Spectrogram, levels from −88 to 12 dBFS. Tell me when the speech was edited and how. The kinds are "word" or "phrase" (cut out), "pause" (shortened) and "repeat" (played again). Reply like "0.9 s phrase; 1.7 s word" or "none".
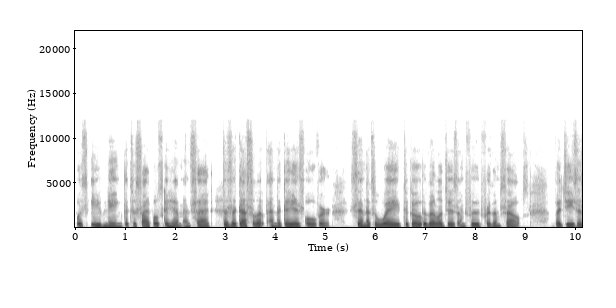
1.8 s word; 3.0 s word; 3.8 s word; 4.6 s word; 5.9 s word; 6.9 s word; 7.8 s word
